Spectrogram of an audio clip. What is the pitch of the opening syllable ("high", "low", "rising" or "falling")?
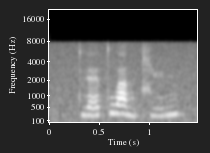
rising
